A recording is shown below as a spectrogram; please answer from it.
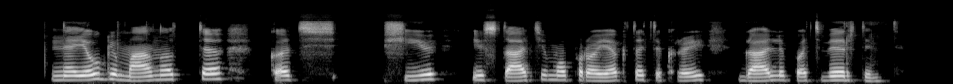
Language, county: Lithuanian, Kaunas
